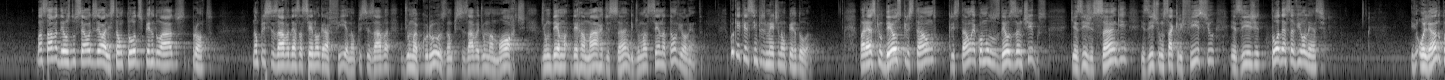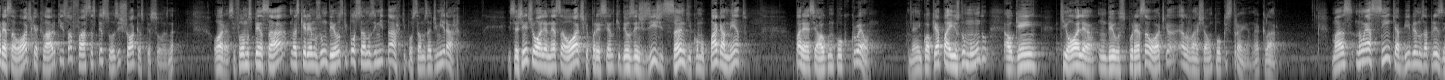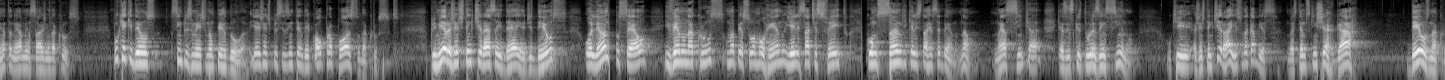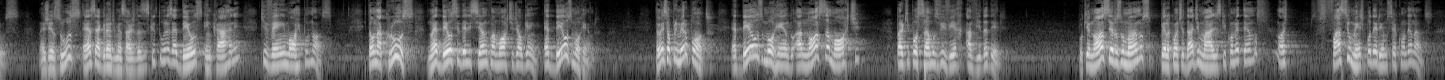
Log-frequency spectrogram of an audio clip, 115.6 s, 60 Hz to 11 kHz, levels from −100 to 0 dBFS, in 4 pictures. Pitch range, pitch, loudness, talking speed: 145-195 Hz, 170 Hz, -22 LUFS, 150 wpm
